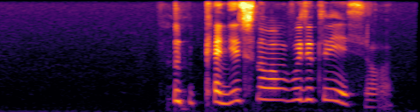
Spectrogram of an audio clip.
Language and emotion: Russian, positive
